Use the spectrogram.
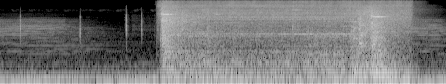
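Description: Heavy sci-fi spaceship outer door sliding shut with a loud sustained hissing, rumbling whoosh lasting a few seconds after a few faint clicks, then settling.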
